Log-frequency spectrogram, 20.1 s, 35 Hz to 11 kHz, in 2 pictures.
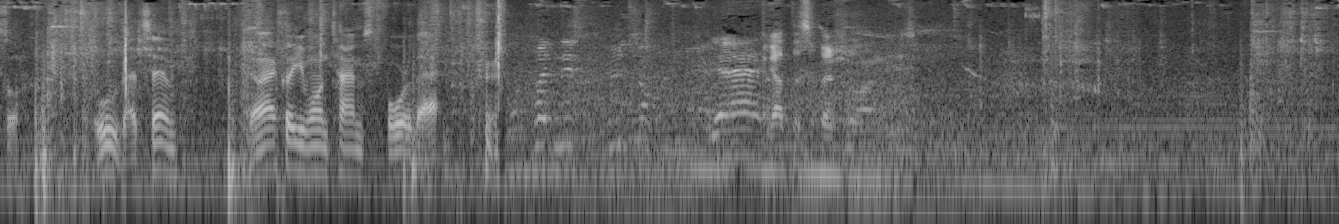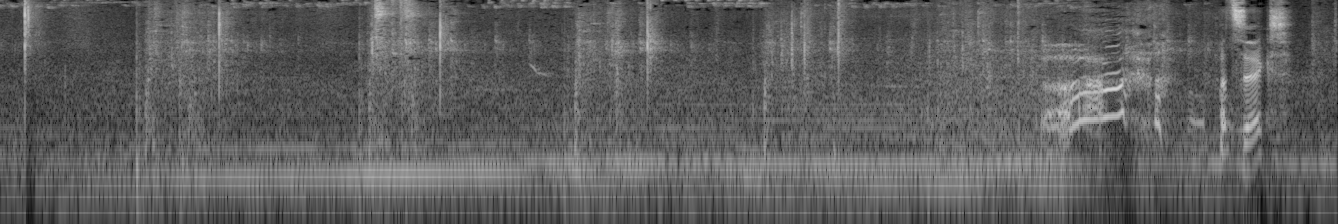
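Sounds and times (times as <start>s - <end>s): trampoline springs knocking and creaking: 0.0s - 3.8s, 7.0s - 20.0s
steady low hum: 6.8s - 20.0s.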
